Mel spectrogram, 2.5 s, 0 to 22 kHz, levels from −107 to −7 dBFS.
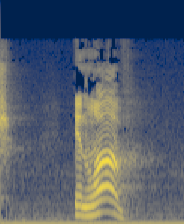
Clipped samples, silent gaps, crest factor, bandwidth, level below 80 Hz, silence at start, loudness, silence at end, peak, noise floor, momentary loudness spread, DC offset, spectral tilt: under 0.1%; none; 18 dB; 10.5 kHz; -58 dBFS; 0 s; -18 LUFS; 0.75 s; -4 dBFS; -55 dBFS; 22 LU; 1%; -3.5 dB/octave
